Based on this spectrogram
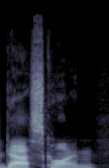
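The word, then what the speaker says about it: Gascoigne: yeah father gas coin is it spelled g coin it is spelled g- s c o i g NE e let R GN off yeah they're FR yeah he's French for some Irish oh that's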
